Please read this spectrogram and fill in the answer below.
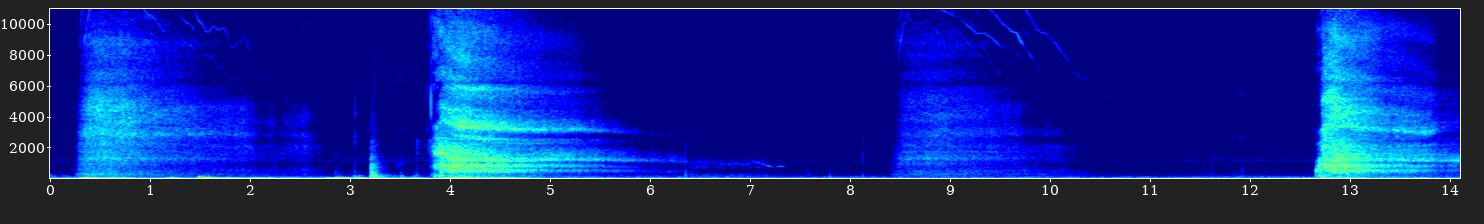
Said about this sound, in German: Okay, also setz dich hin, leg dich hin, mach's dir bequem und wie immer atmen wir erstmal zwei, drei, viermal tief gemeinsam ein und aus, um ein bisschen zur Ruhe zu kommen.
